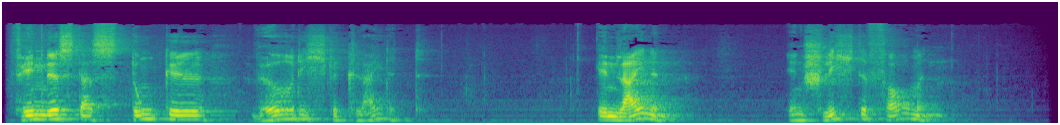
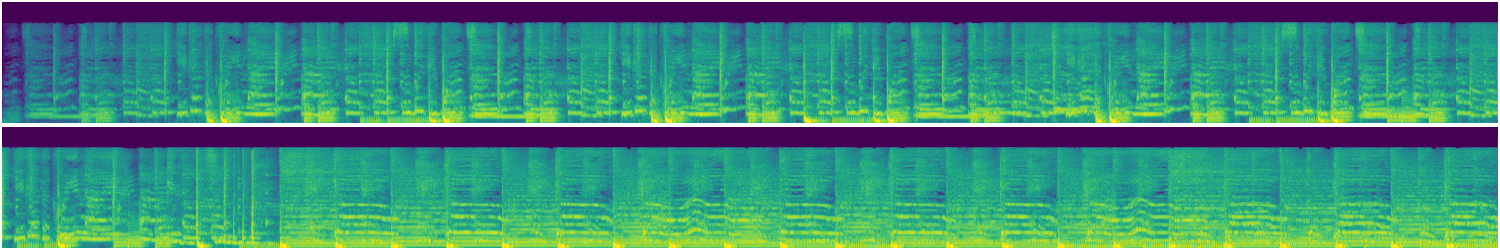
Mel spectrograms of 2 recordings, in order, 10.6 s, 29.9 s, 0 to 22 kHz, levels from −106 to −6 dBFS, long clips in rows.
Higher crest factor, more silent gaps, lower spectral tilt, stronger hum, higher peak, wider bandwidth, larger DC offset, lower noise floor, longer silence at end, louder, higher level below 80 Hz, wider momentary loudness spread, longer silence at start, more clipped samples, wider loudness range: first, 22 dB vs 14 dB; neither; second, -4 dB/octave vs -5.5 dB/octave; neither; about the same, 0 dBFS vs 0 dBFS; about the same, 11 kHz vs 11 kHz; neither; first, -70 dBFS vs -38 dBFS; first, 1.15 s vs 0 s; second, -19 LUFS vs -16 LUFS; second, -62 dBFS vs -22 dBFS; first, 19 LU vs 9 LU; second, 0.1 s vs 0.3 s; neither; first, 8 LU vs 4 LU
